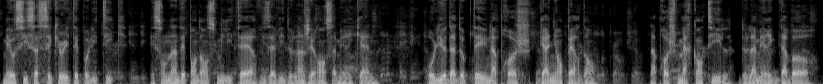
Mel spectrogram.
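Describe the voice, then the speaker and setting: A man with a very low voice delivers a translated interview voice-over. He speaks in a formal, measured way, reading out economic analysis as an expert guest would. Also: fairly even intonation, dark tone.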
